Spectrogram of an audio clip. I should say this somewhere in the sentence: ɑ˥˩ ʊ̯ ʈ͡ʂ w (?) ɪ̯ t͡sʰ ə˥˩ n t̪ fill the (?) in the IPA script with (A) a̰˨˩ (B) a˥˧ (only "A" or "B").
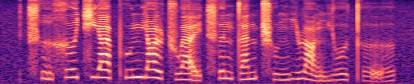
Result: A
